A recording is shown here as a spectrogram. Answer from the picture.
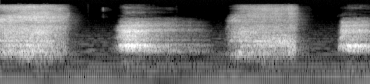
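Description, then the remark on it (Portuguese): Four slow, deep breaths alternate between inhaling and exhaling, each a breathy rush lasting about half a second to a second, with no talking. “Para dentro, para fora. Para dentro, para fora. Isso mesmo, encontra o teu ritmo, presta atenção à tua respiração.”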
